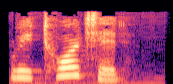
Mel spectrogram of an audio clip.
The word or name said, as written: retorted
